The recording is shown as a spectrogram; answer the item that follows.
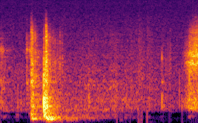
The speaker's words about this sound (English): Hey, I guess maybe I ought to close the door, too, huh?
